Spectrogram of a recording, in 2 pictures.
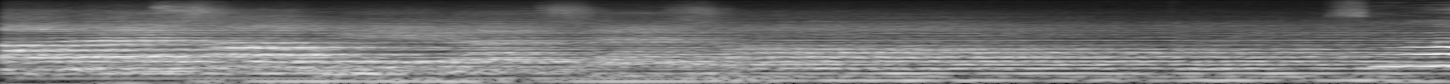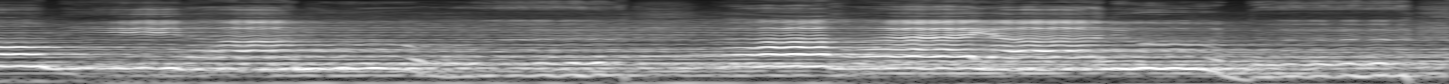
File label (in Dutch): koor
